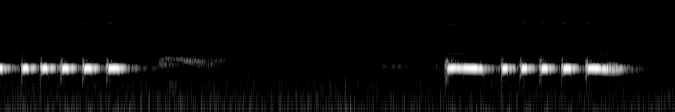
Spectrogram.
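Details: Local wild zebra dove (perkutut) gives two bursts of rapid staccato cooing, each five or six soft, mid-pitched notes ending in a drawn-out coo, separated by a brief higher whistle and a quiet pause.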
